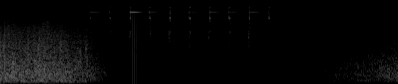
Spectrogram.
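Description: A clock ticks quickly.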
